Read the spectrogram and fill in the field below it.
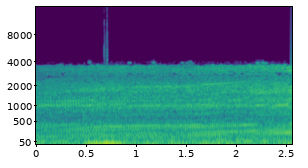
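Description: An Eligator 250cc dual-cylinder EFI DOHC motorcycle accelerates hard in second gear, its loud, steady engine roar rising briefly and then holding strong throughout.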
